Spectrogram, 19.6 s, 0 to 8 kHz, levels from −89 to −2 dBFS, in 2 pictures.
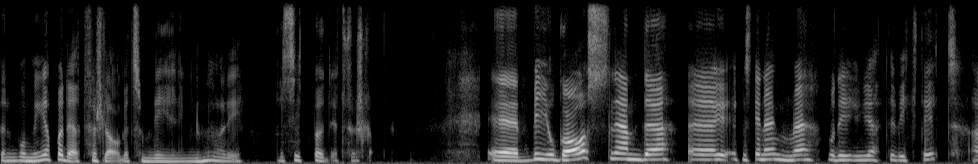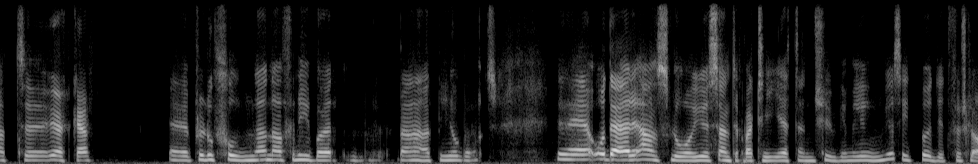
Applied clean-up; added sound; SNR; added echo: neural diffusion model UNIVERSE++.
